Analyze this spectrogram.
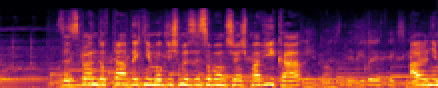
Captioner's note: drone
